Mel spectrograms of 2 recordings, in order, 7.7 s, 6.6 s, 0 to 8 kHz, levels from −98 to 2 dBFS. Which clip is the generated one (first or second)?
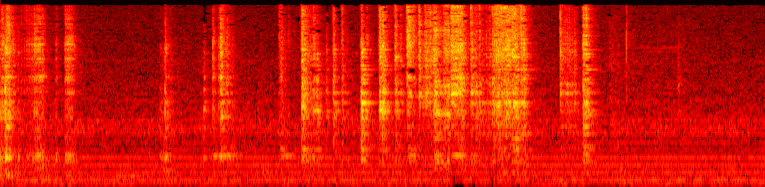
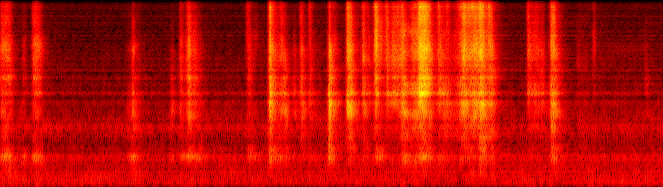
second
